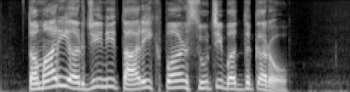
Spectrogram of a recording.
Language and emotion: Gujarati, neutral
